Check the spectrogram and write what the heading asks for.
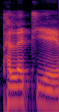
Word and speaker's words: Pelletier: His name was, well, they pronounce it Pelletier. Pelletier, a French name, really.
